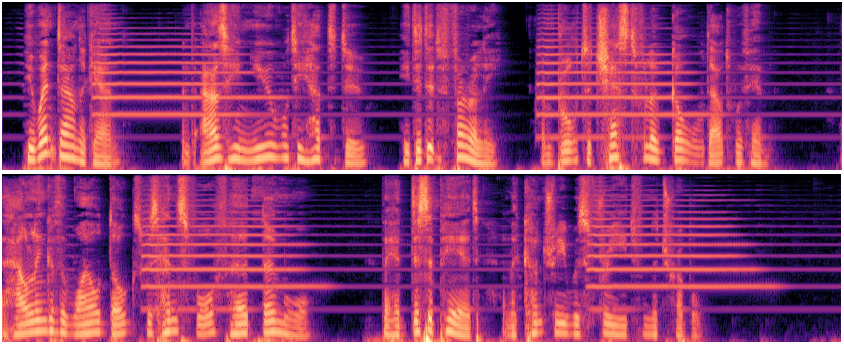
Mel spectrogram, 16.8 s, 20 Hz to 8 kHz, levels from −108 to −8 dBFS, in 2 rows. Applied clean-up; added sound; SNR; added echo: classical method log-MMSE.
